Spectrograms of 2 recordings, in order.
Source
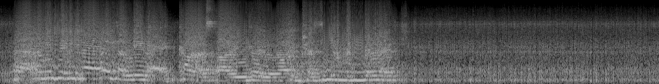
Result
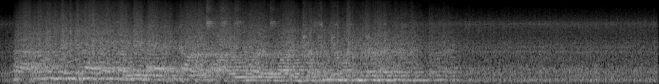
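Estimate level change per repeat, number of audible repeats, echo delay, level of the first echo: repeats not evenly spaced, 3, 152 ms, −5.0 dB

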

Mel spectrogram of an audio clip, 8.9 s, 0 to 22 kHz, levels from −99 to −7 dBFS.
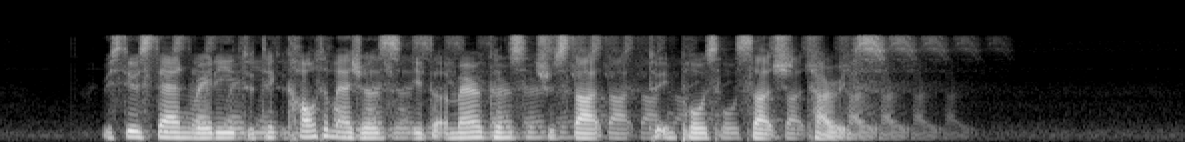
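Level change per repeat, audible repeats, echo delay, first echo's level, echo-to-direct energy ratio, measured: −7.5 dB, 3, 242 ms, −14.0 dB, −13.0 dB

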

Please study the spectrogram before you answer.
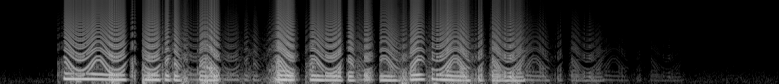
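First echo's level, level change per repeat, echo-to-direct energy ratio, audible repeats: −18.5 dB, −15.0 dB, −18.5 dB, 2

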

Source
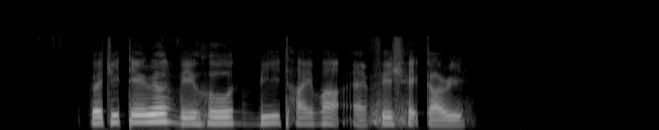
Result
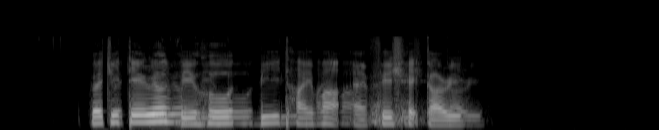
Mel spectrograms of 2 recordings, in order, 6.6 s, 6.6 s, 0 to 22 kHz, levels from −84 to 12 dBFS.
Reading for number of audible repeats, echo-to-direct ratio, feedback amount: 1, −15.5 dB, repeats not evenly spaced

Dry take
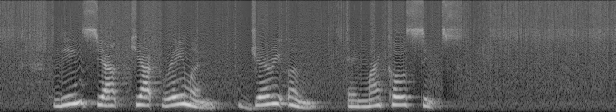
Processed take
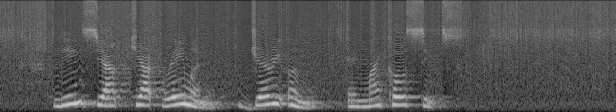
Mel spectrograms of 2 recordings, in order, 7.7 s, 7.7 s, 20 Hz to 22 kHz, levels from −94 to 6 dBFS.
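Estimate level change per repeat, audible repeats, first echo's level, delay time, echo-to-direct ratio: −7.5 dB, 2, −21.0 dB, 201 ms, −20.0 dB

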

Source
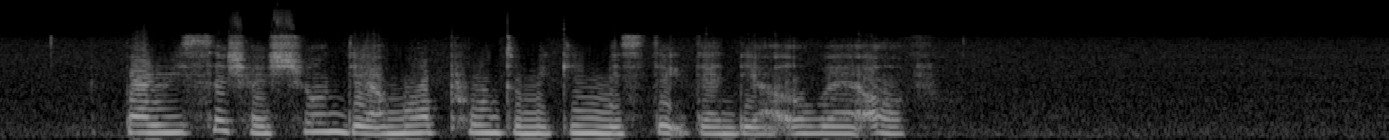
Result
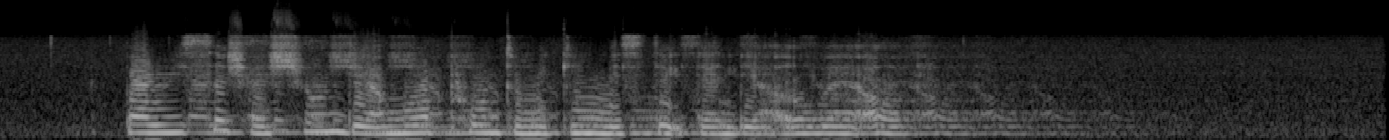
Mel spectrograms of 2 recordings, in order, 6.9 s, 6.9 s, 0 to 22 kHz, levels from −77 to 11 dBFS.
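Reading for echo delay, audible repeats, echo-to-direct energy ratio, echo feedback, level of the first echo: 295 ms, 5, −9.5 dB, 55%, −11.0 dB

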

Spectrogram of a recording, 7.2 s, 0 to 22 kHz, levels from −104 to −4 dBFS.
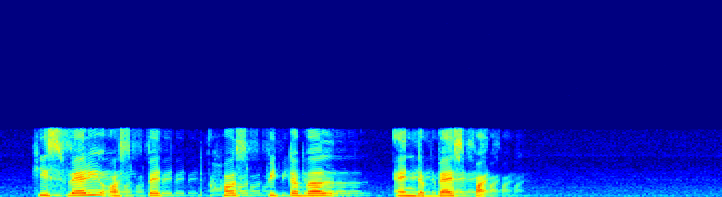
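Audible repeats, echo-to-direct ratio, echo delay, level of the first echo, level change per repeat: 3, −18.5 dB, 127 ms, −19.5 dB, −7.0 dB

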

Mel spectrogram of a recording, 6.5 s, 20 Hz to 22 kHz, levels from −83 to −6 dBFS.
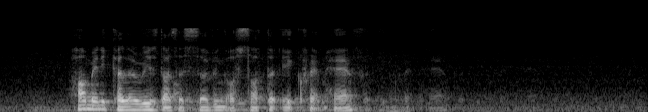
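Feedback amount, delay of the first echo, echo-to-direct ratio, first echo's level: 35%, 948 ms, −20.0 dB, −20.5 dB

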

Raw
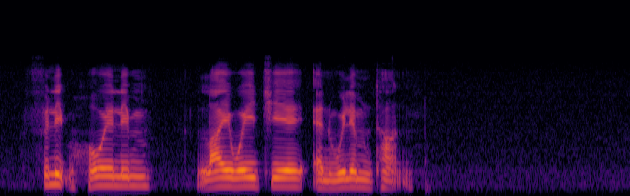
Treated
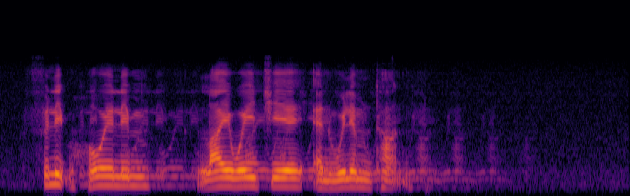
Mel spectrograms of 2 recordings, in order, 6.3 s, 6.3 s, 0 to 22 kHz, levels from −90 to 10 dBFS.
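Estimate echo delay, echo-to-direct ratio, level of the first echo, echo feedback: 350 ms, −19.5 dB, −21.0 dB, 54%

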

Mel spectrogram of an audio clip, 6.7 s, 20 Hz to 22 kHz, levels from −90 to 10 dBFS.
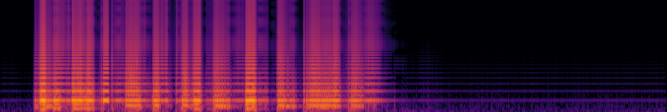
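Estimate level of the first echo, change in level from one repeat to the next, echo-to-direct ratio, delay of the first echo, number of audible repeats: −20.5 dB, −14.0 dB, −20.5 dB, 125 ms, 2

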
